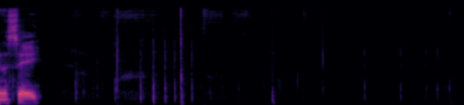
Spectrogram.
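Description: A stylus taps and scratches softly on a glass tablet.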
